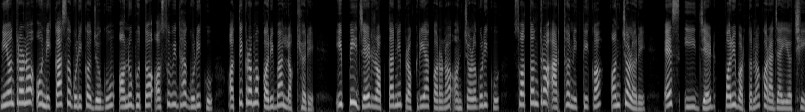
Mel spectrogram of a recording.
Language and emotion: Odia, neutral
